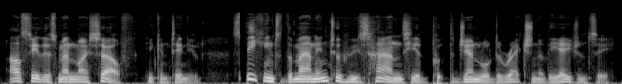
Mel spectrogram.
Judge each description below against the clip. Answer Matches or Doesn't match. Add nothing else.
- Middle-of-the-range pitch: Doesn't match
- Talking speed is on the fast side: Matches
